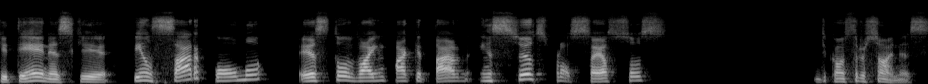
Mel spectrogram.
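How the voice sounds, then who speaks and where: A man with a Portuguese accent speaks at a very slow pace in a high pitch with lively intonation, the sound dry and close with no echo. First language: Portuguese (speaking Spanish). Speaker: technology speaker. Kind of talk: conference presentation.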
